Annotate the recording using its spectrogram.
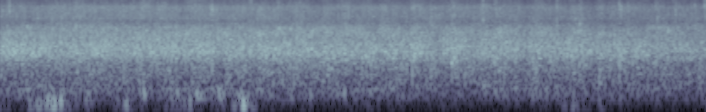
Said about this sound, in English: So could we do this? Could we just give a big round of applause and just as a gratitude and thank you?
